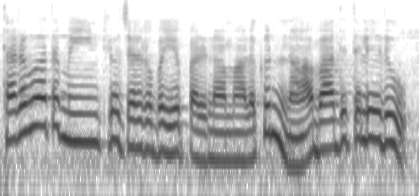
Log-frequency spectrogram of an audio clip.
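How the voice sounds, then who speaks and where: A woman's voice: mid-range voice, big pitch swings, a little slow, voice pushed up. A woman voicing a meek, henpecked husband who talks with a sly, sarcastic edge, on a slightly dull recording. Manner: pleading, then sarcastic. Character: meek henpecked husband, cheeky when free.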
